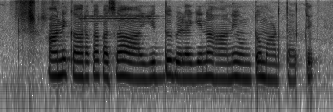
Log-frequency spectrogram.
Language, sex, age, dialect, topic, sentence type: Kannada, female, 18-24, Dharwad Kannada, agriculture, statement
